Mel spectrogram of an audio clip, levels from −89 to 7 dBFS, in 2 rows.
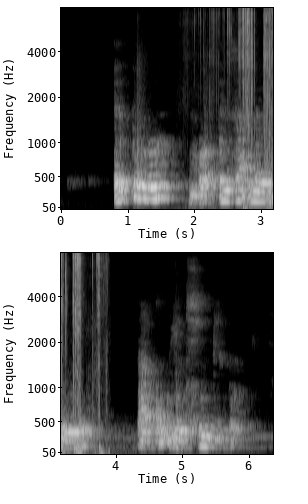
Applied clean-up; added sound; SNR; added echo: none; Domestic sounds, home sounds; 16 dB; reverberation time 0.7 s.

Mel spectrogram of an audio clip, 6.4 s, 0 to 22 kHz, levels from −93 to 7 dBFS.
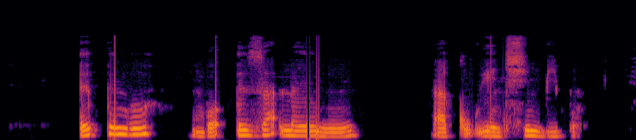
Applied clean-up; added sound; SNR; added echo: none; none; none; none.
